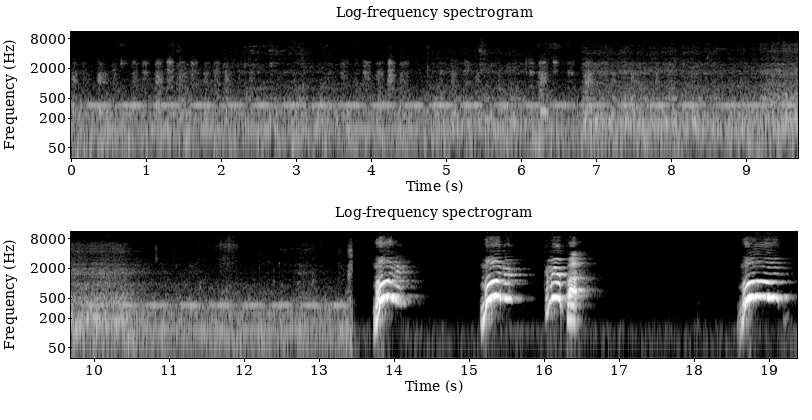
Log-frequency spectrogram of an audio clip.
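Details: Siberian Husky named Moon, a pet dog playing with his owner indoors; after a long stretch of low background hum, four short, abrupt whining yelps come in a loose sequence, each a brief harmonic cry.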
